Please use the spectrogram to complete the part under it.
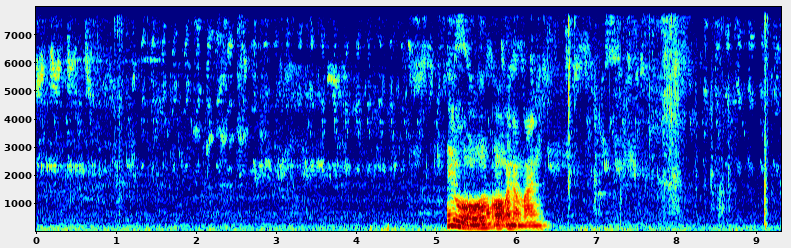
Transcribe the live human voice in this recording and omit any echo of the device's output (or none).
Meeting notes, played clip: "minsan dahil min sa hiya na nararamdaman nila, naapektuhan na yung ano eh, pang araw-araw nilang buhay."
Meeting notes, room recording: Ay oo, oo naman.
